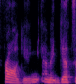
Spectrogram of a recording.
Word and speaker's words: phrogging: living in another person's home the word is pronounced frogging and it gets its name because frogs as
